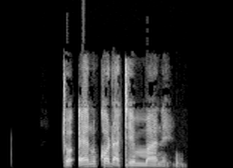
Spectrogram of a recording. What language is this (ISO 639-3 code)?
luo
